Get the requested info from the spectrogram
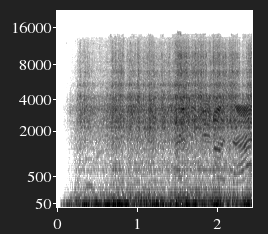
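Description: Loud wind buffeting an action camera's microphone: a steady, deep rumble with a hiss over it. A voice is faintly heard under it near the end.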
